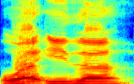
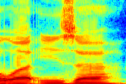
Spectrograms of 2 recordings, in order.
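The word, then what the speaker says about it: وإذا: Kita ulang faidan nujumu tumisat waidama furijat pada lafal waidza. Hati-hati dalam melafalkan zalnya jangan dibaca waaiza. Ini kesalahan yang sering terjadi yaitu mengganti huruf dalal dengan huruf zai.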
